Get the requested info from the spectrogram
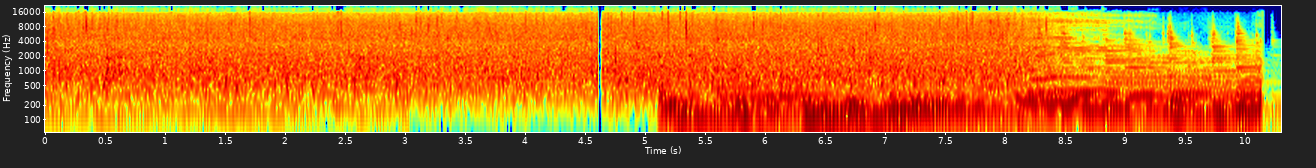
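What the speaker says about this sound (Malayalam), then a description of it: "പുറത്ത് നല്ല മഴ തകർത്ത് പെയ്യുവാണേ." Steady heavy rain hisses outside, with a low droning hum joining partway through and continuing under the downpour.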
